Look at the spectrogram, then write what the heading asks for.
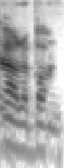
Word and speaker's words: Darabont: How do you pronounce his Frank name? Darabont, yeah.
